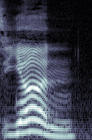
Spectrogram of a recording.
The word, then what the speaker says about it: Jung: Oh, it's Yun. – Yun. – Yun. – So the G is silent.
